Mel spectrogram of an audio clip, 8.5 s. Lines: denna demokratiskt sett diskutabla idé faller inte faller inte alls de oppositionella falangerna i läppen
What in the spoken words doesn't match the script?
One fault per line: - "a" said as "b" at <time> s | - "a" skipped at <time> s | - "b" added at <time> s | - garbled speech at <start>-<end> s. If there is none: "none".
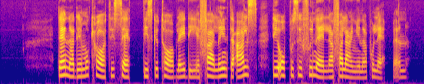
- "faller inte" skipped at 4.7 s
- "i" said as "på" at 7.3 s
